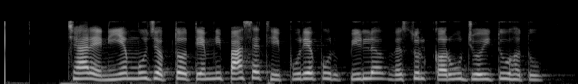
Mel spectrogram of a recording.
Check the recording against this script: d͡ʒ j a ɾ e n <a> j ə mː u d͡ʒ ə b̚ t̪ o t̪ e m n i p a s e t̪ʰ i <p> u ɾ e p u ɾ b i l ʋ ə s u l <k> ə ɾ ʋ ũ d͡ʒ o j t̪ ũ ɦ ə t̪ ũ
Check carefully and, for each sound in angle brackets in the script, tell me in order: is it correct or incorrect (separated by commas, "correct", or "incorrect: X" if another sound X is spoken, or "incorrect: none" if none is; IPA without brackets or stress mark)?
incorrect: i, correct, correct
